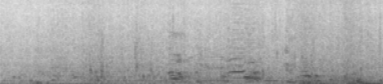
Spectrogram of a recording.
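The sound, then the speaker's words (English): Water gushing from a giant faucet into a tank where people are treading water, a continuous sloshing rush with voices heard over it. “The giant faucet continues spewing more and more water into the tank.”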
